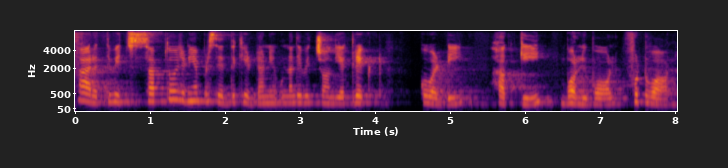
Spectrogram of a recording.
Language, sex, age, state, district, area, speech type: Punjabi, female, 30-45, Punjab, Patiala, rural, spontaneous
